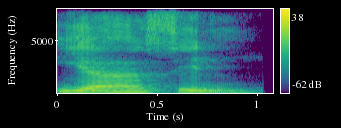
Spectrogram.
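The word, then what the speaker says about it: يس: Contoh seterusnya ini Yasin. Jejaannya seperti ini ya dengan sin. Dan di sini pun belum terjadi proses idgham. Ya ini dibaca panjang dua harakat. Sin ini dibaca panjang en harakat.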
